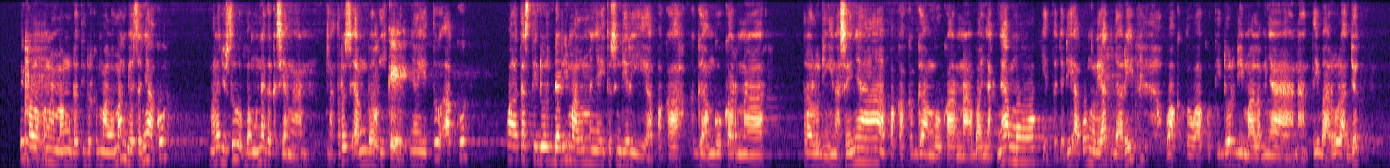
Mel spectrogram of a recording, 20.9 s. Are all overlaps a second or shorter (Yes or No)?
Yes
